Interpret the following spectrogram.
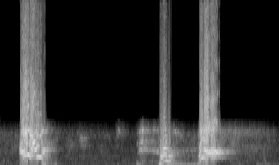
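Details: Buddy, a little Yorkshire Terrier, going after Nennah, a Shih Tzu, in a playful scuffle. Three sharp, loud barks: one near the start, then two close together after a pause, with a low growly tail after the second.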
